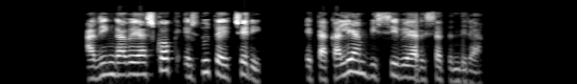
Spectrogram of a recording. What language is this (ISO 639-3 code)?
eus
